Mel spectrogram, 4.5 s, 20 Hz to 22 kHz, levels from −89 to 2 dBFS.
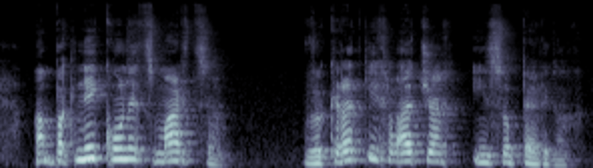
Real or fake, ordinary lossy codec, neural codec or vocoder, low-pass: real; none; none; 19.8 kHz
